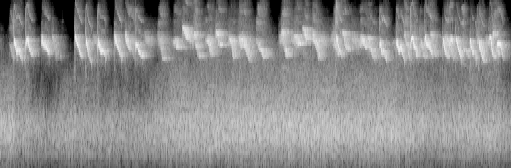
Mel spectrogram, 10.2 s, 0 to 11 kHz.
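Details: White-eye (Puteh) recorded 03082020 in a sustained, rapid, high twittering song of repeated sharp chips and slurs, nearly continuous for ten seconds.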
